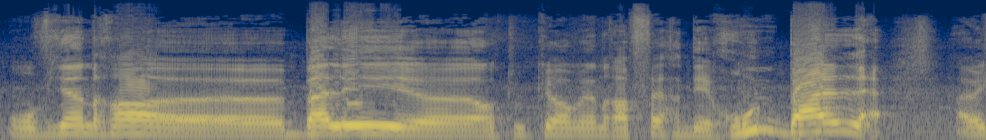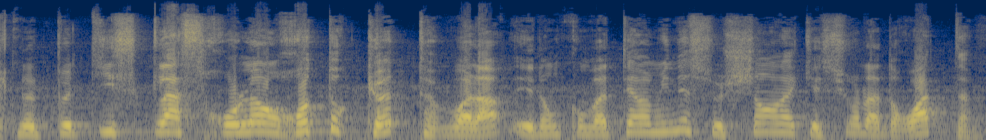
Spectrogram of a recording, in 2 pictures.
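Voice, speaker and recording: A man's voice: sits high, normal speed, vocal fry, a little hiss or hum. Chatty man rambling over a farming game. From Savoie, France. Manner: rambling, joking, many fillers and restarts. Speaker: gaming video host. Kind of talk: casual let's-play chat. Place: at home.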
